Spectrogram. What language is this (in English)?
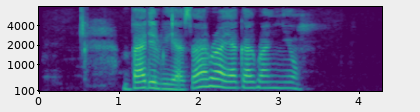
Ganda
